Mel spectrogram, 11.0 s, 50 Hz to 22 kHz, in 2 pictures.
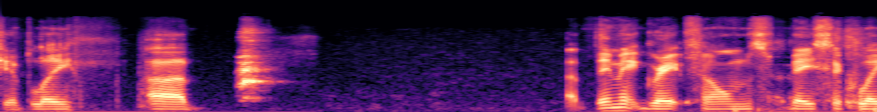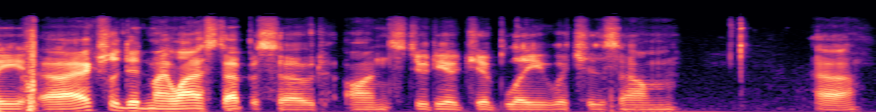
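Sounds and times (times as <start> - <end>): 
speech: 0.0 - 1.3, 3.6 - 9.8, 10.6 - 10.9
single sharp dog bark: 1.5 - 1.8.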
